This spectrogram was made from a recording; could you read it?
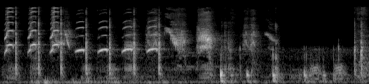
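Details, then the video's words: Javan myna call used as a lure to attract wild mynas: a rapid series of sharp, repeated chirps and squawky whistles, about two per second, followed by harsher, lower chattering notes. "suara burung pikat jalak kebo gacor"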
